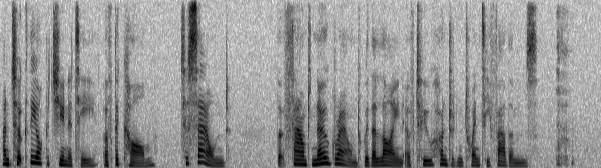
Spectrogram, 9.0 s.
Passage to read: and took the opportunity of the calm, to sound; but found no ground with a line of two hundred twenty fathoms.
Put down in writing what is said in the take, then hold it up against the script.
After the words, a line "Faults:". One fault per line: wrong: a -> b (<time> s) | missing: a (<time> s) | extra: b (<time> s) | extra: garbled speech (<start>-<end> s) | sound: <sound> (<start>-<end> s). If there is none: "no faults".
and took the opportunity of the calm, to sound; but found no ground with a line of two hundred and twenty fathoms.
Faults:
extra: and (6.9 s)
sound: cough (8.3-8.6 s)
